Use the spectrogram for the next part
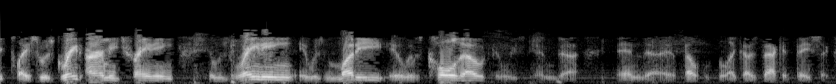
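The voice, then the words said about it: Congested, nasal voice. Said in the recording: “I apologize for my voice... I picked up a tremendous sinus infection”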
